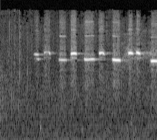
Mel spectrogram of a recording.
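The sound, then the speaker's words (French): A blackbird's alarm call: a quick series of about eight sharp, high-pitched notes repeated in an insistent rhythm, clear against a quiet background. “Ça c'est pas un chant, c'est un cri de fuite, c'est un cri d'alarme de, Merle Noir.”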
